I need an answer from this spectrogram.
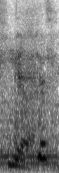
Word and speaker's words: Gila: It's Gila. Stop.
